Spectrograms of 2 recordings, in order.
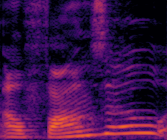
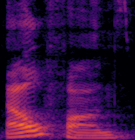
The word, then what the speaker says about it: Alphonse: what is his name Alfonso and like they like they make it Spanish and I'm like no it's Alphonse and it's spelled like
